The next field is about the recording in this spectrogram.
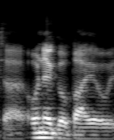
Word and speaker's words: Onego Bio: Actually, it's pronounced in Finnish. They pronounce every letter. So yes, of course, sometimes people do say Onego Bio, but you know. That's fine to me too, but Onego Bio is the correct pronunciation, and it doesn't actually mean anything.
